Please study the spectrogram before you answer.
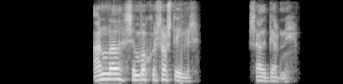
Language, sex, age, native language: Icelandic, male, 20-29, Icelandic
